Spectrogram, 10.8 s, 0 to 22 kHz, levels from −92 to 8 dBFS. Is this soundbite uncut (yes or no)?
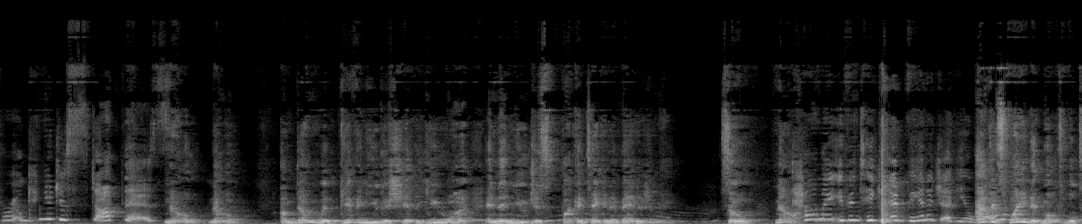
yes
